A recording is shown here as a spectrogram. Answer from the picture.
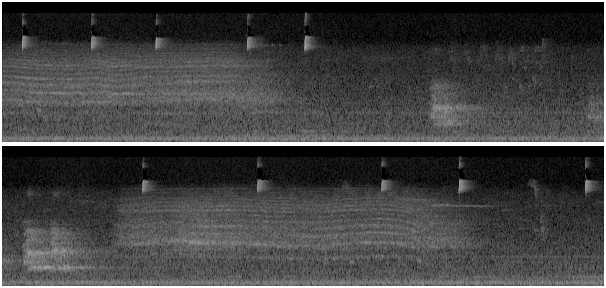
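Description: Wild birds calling: about ten sharp, very high, brief chirps one to two seconds apart, over a wavering chorus of lower calls that fades out after about five seconds and returns midway.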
